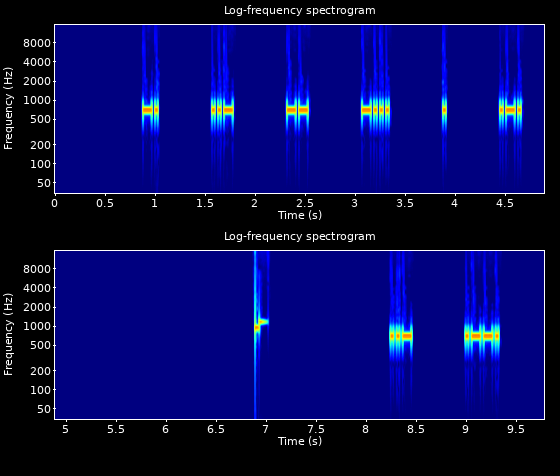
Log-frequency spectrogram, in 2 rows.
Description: Morse code, heard as a keyed tone, about 40 wpm, spaced as for 14 wpm, 700 Hz. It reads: NUMBER UP
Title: 6x Character Spacing - Top 100 Words - 40wpm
